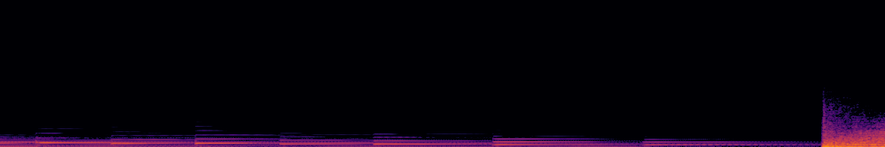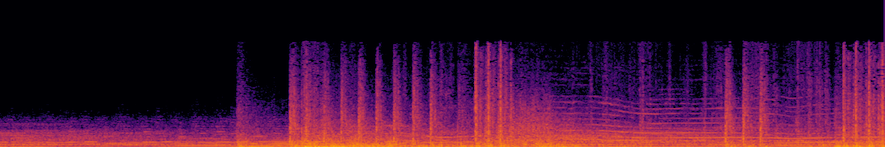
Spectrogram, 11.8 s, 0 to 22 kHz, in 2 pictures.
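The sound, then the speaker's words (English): Heavy .50 caliber machine gun fire at a checkpoint erupts after a run of soft, separate tonal notes, then builds into loud, rapid, densely packed shots with booming impacts. “Keep firing with the 50 cals! Don't let them get past the checkpoint!”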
